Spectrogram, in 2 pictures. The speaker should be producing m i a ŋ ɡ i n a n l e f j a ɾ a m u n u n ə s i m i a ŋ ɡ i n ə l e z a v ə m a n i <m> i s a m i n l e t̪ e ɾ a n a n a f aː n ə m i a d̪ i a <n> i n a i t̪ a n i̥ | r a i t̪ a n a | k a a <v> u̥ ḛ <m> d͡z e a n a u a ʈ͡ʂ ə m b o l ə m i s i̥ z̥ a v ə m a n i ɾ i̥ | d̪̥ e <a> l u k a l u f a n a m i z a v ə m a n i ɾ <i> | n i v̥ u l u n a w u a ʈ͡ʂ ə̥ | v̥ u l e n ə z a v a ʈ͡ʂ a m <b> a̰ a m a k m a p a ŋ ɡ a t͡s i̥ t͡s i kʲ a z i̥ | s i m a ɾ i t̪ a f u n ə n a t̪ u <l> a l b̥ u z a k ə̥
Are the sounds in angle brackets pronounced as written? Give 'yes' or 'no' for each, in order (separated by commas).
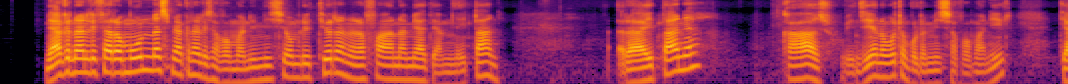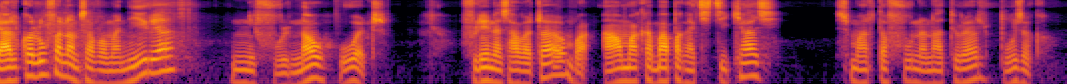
yes, no, no, no, yes, no, yes, no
